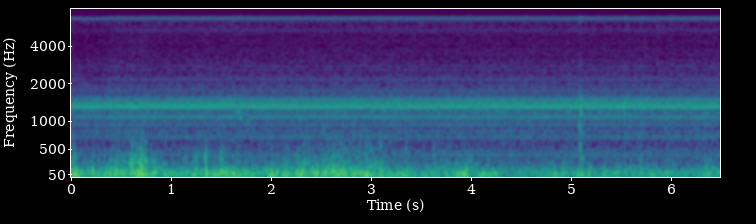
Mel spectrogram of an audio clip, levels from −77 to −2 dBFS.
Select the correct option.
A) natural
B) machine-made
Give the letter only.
A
